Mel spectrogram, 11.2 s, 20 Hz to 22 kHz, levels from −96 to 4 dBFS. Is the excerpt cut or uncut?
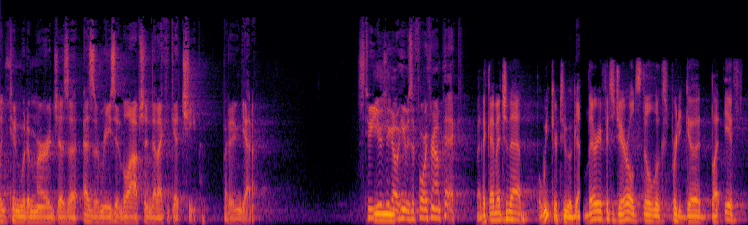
cut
